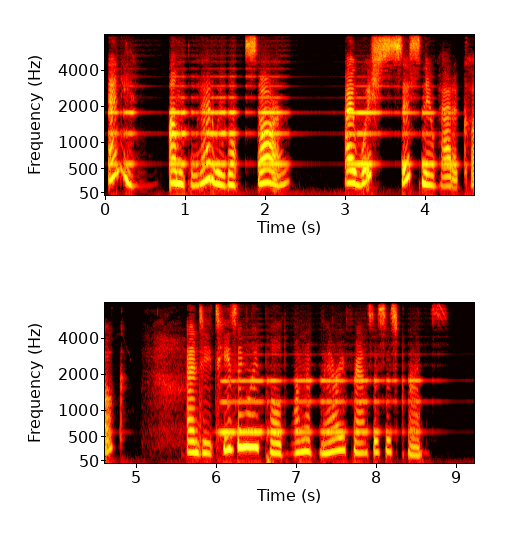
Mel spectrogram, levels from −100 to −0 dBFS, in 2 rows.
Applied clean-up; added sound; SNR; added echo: neural mask model RNNoise.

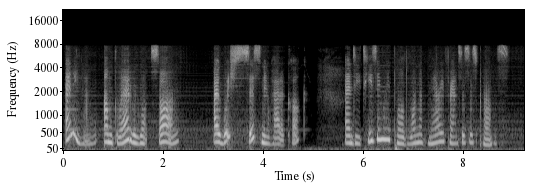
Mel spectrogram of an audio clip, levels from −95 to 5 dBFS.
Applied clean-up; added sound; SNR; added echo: neural separator model SepFormer DNS4.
